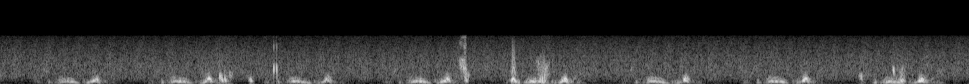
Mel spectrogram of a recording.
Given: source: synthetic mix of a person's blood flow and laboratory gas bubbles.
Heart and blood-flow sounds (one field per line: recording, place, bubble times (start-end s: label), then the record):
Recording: Doppler ultrasound of blood flow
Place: precordium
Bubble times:
2.17-2.34 s: bubbles
2.48-2.55 s: bubbles
2.71-2.81 s: bubbles
4.58-4.71 s: bubbles
5.08-5.21 s: bubbles
5.35-5.51 s: bubbles
8.58-8.65 s: bubbles
8.90-9.07 s: bubbles
From the record:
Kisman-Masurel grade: 223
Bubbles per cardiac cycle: several, 3 to 8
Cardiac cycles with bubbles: 10 to 50%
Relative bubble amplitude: loud (0.450 to 0.775)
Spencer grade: 2 (many but less than half of the cardiac periods contain bubble signals, singularly or in groups)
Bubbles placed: only in the low amplitude regions of the cardiac cycle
